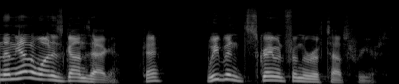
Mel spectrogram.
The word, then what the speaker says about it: Gonzaga: It's Gonzaga. Gonzaga.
